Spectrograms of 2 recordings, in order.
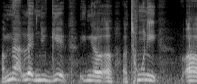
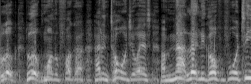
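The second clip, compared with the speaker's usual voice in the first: play-acted heated, furious, threatening rant; 4 semitones higher than usual. The speaker acts out his homeboy arguing over a price with a man, retelling angry screaming. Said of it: "He's just screaming at him".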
